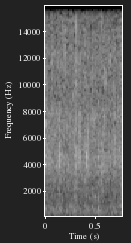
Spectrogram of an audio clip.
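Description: Water pours steadily into a pot of brown stew chicken, a soft continuous splash at close range.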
